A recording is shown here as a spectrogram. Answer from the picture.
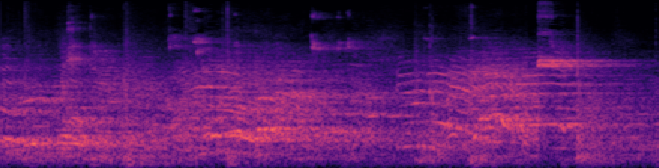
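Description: Basketball bouncing on a hardwood gym floor amid the voices of players and spectators, with a short referee's whistle near the end.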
